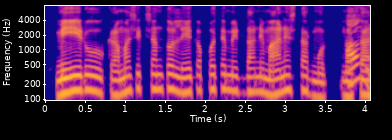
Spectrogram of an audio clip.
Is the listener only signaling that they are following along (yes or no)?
no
